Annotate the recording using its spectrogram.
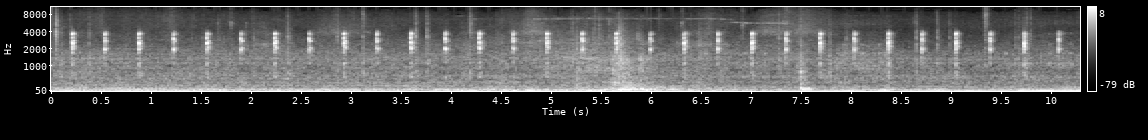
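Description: Turn-signal indicator ticking inside the lorry cab, about three even ticks a second, over the low, steady rumble of the truck's diesel engine and road noise.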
